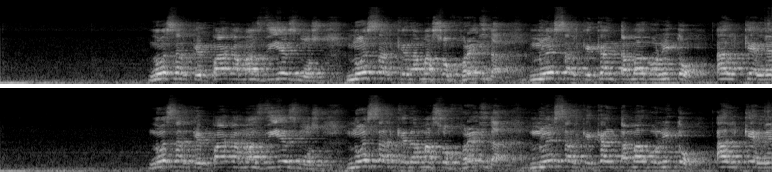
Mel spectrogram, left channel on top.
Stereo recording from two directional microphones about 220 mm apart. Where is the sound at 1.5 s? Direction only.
25° left (ahead or behind).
